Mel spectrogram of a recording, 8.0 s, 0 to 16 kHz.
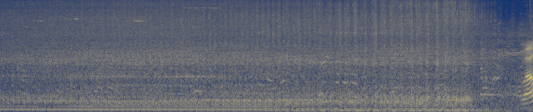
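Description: Trophy Truck's race V8 idling as the truck creeps along at walking pace, a steady low hum that gets louder and more uneven in the second half, then dies away about seven seconds in.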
